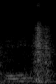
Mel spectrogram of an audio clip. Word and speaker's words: Keady: Robert Keaty, K-E-A-D-Y.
